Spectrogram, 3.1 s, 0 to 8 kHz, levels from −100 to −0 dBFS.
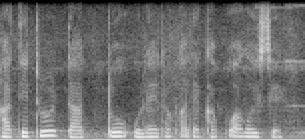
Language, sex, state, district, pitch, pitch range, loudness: Assamese, female, Assam, Sonitpur, 215 Hz, 205-235 Hz, -16 LUFS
